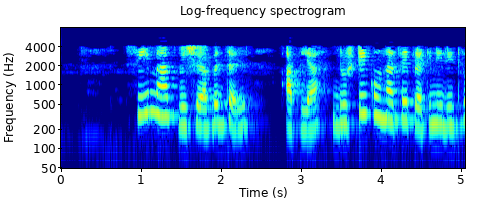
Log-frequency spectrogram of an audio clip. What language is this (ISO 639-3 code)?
mar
